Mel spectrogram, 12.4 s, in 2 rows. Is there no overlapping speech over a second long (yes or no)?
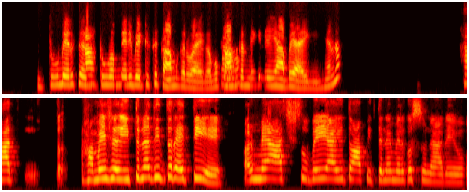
yes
